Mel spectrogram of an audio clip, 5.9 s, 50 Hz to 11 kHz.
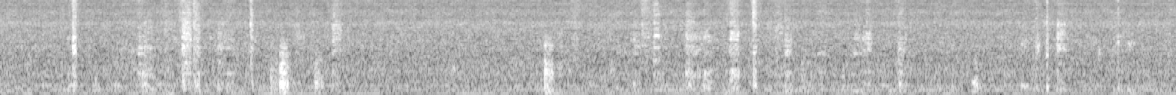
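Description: Light, irregular clicks and taps of a screwdriver and the plastic parts of a LiteBeam 5AC Gen2 dish being handled during assembly, over a steady low hum.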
